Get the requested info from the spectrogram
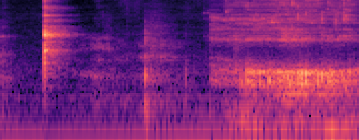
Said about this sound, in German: Dann schlürfen wir jetzt einmal um die Wette. Prost.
